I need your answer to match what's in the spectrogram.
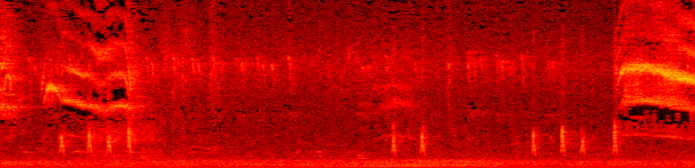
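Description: Pale thrush making soft, clipped 'kupipipi' throat notes in quick runs of three or four, with thin high squeaky notes at the start and end.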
